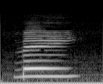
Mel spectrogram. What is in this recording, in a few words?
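"mei", Mandarin Chinese first tone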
